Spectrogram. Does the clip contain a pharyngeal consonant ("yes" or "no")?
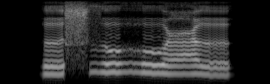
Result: yes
